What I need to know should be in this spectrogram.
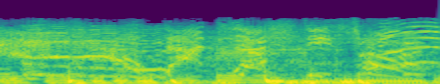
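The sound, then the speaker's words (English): Screams and harsh yells from a fight scene with punches in an action film: several loud, overlapping shouted cries with strained, shifting tones. A brief dip in loudness falls about halfway through. “Powerful action with punches. Screams.”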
